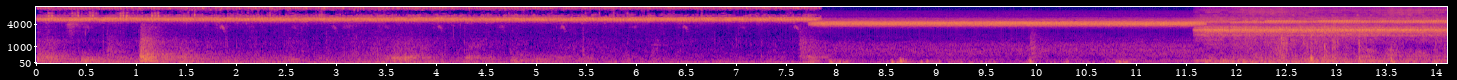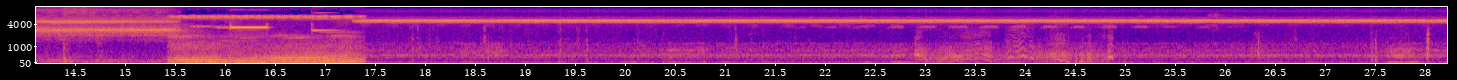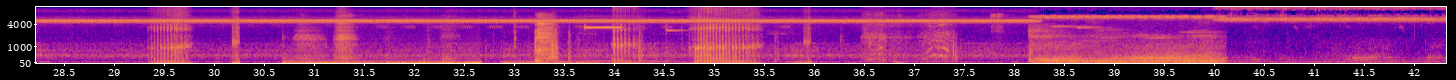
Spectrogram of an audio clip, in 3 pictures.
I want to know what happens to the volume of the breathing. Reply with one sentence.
The volume of the breathing goes up.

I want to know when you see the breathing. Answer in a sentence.
The breathing can be heard from 29.3 to 36.0 s.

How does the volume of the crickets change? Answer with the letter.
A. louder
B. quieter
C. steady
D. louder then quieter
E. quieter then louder
C.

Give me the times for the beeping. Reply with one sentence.
You can hear the beeping from 16.2 to 17.1 s and from 33.6 to 34.7 s.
